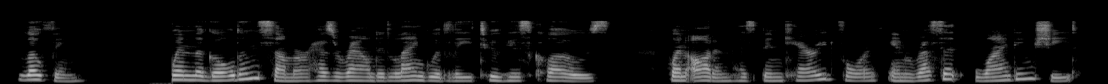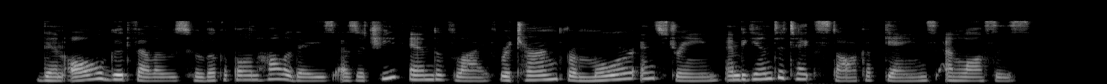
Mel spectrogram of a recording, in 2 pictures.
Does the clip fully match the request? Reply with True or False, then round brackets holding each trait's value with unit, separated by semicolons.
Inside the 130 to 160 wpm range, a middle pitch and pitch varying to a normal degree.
True (135 wpm; 180 Hz; 4.1 semitones)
